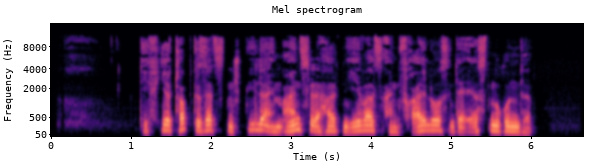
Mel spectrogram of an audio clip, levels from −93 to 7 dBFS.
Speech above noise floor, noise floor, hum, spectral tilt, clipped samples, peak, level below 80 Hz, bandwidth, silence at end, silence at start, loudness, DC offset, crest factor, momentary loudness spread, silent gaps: 54 dB; -74 dBFS; none; -6 dB/octave; under 0.1%; -4 dBFS; -58 dBFS; 11.5 kHz; 0.65 s; 1.1 s; -21 LUFS; under 0.1%; 18 dB; 10 LU; none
